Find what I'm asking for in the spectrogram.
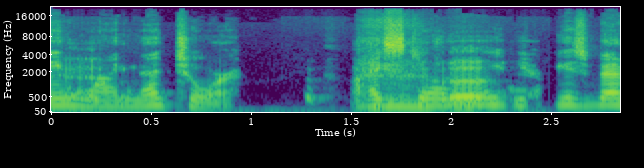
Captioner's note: laughing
